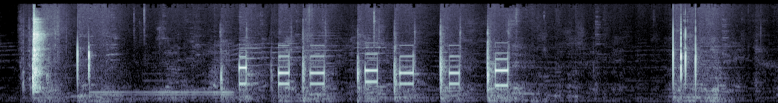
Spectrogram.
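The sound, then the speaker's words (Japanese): A phone handset in a coffee shop is picked up, then a quick series of keypad beeps rings out as a number is punched in, each tone short and clear, followed by a brief clatter at the end. “すみません。電話はありますか？ はい、ございます。そこにございます。どうぞ。”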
